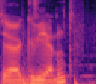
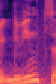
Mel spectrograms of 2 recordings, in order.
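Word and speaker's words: Gwent: Во-первых, компания а, продолжает развивать Гвент, Гвинт, я почему-то английское слово сказал. Короче, Гвинт э, продолжает развиваться как отдельная...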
